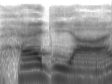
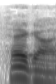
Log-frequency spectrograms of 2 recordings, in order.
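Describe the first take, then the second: First: The name is said with an extra syllable. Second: The name is said without the extra syllable.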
